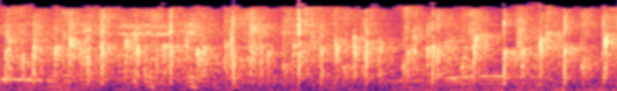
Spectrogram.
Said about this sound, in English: I used to think, you could clap, it's good.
